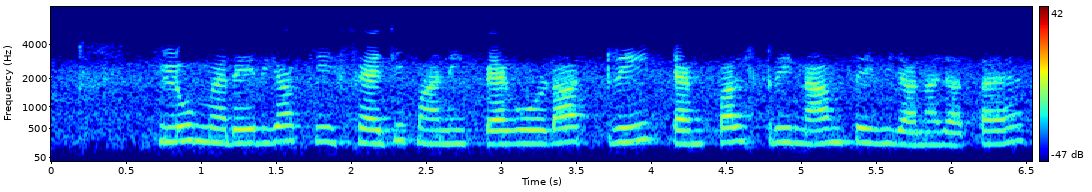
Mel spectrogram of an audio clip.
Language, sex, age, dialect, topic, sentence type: Hindi, female, 18-24, Kanauji Braj Bhasha, agriculture, statement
